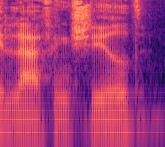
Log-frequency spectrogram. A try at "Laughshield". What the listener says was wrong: Laughshield. It's not a gerund. Laughshield.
